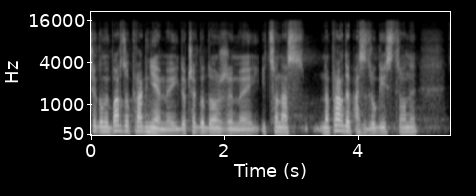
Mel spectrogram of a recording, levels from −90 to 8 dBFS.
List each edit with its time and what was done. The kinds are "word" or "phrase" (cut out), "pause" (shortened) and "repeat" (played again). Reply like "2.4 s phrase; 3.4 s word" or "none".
2.5 s word; 3.9 s word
